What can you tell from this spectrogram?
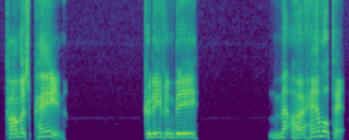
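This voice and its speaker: Speaking to camera in a brick-and-stone-walled room, this American economist delivers a video lesson on money with earnest conviction. The sound is dry and close with no room sound, and his rather high voice has a fairly bright tone. He pushes one point over and over, restates his main claims emphatically, and trips on foreign names.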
